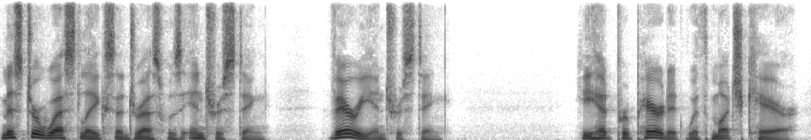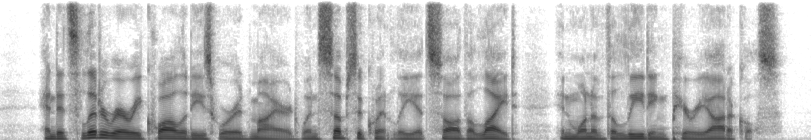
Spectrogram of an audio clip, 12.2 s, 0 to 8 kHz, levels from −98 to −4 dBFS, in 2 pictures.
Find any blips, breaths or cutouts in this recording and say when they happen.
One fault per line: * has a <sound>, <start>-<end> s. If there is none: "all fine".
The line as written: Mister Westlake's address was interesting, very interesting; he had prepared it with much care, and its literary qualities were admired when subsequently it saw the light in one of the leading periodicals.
all fine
